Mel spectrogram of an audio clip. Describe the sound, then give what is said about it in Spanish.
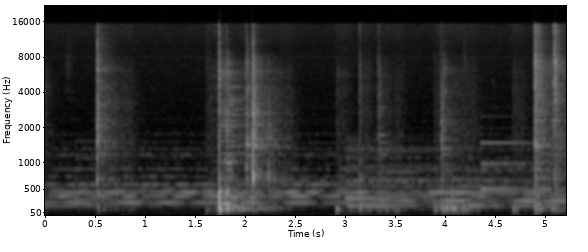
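A chair being moved and set down: a series of dull wooden thunks and bumps, with one louder knock early on and several softer knocks after it, and no one speaking. “pásame esa silla”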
